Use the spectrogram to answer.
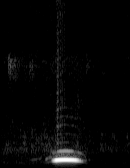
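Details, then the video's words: Single soft-starting, low, steady whistled coo of an uncal cuckoo-dove, gently arched and about a third of a second long, in quiet surroundings. "suara burung uncal asli"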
